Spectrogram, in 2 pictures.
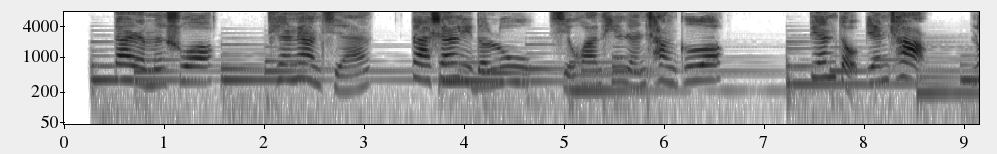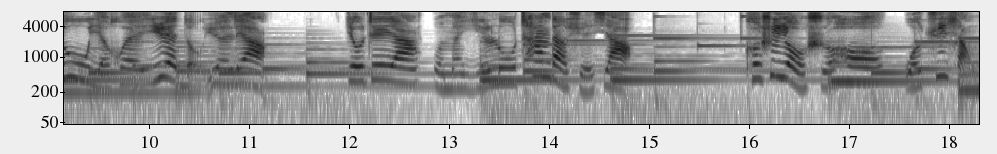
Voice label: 女, 女真童文艺

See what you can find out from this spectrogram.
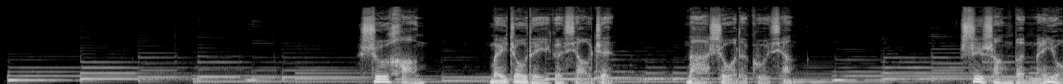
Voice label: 男 旁白讲述 深沉走心; 畲坑故乡; 电视台声; 质感磁性

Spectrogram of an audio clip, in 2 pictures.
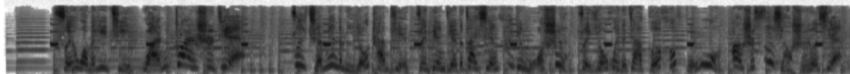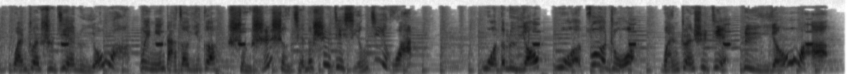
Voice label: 女 男童声 广告片 可爱男童5-6岁; 中汇国旅

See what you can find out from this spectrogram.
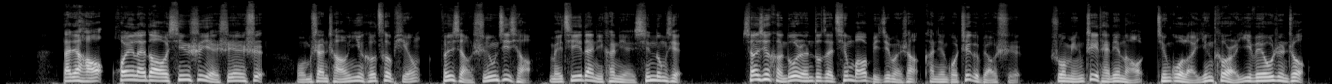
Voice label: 男 抖音短视频 素人; 男C11-抖音短视频【素人：大家好】; 男C11-年轻活力; 素人自然

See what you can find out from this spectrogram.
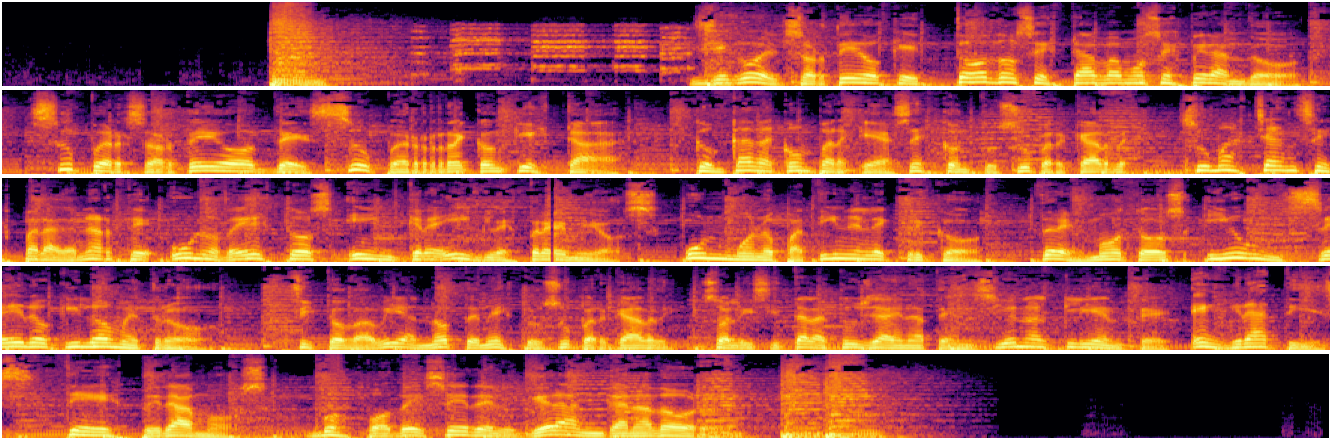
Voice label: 西班牙男声

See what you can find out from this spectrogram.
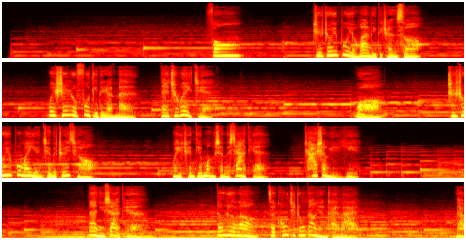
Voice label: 女 微电影 高中生 青春文艺; 女29-大气磁性 年轻舒缓

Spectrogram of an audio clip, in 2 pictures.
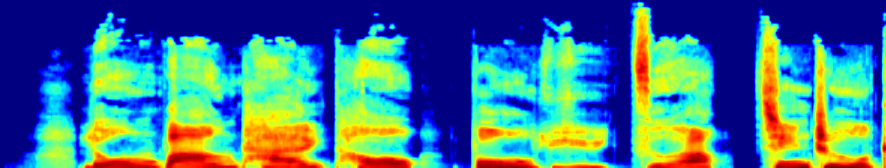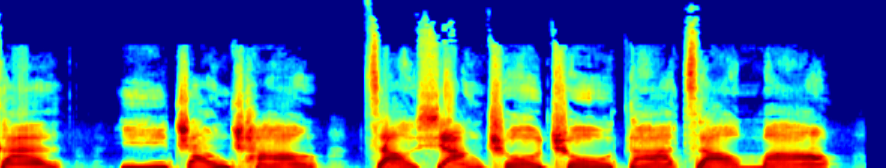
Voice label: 女 儿童配音 女童 5-6岁; 轻松活泼

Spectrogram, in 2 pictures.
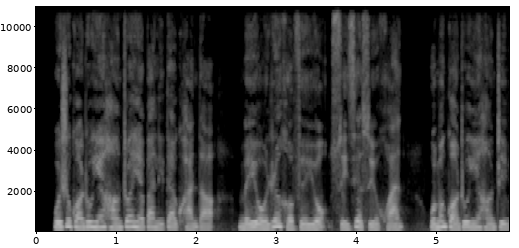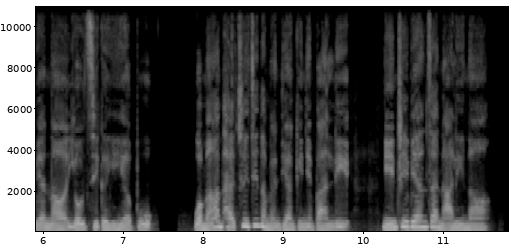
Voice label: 女 电话语音 打电话 素人 亲切

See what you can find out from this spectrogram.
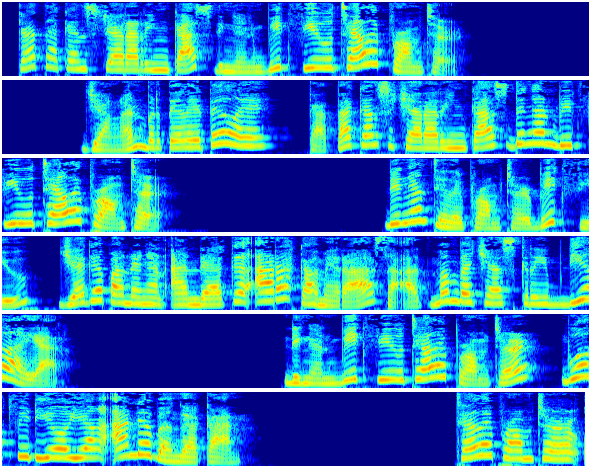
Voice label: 印尼语女声

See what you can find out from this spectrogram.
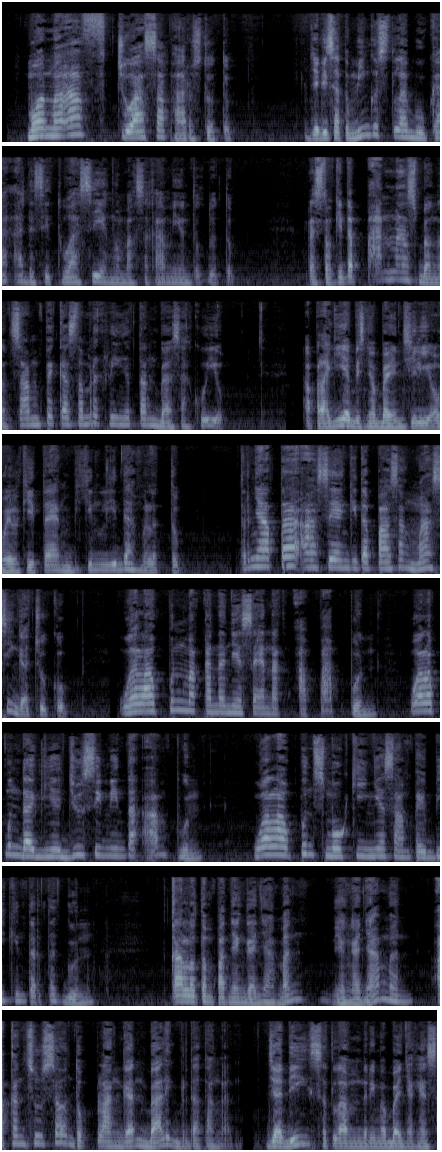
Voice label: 印尼语男声

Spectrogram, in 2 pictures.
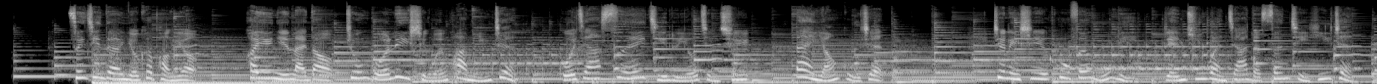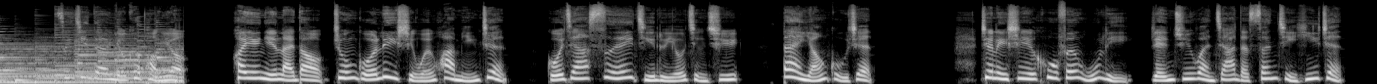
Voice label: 女 景区 古风; 旅游风光景区配音

